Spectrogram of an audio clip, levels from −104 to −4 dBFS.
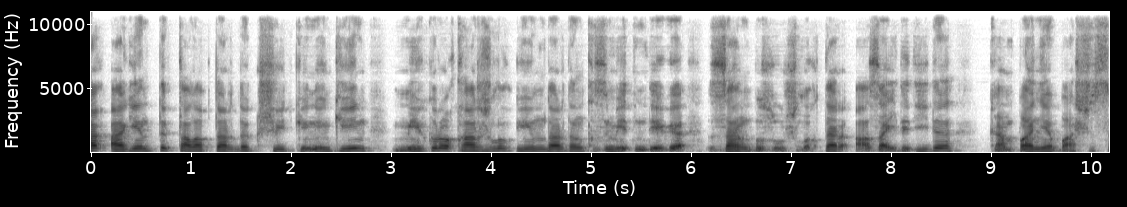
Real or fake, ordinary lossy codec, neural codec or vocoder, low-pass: fake; none; vocoder, 22.05 kHz, 80 mel bands, HiFi-GAN; none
